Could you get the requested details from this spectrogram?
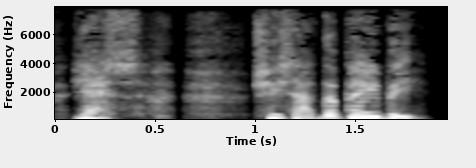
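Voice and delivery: high, elated confirmation; shouted joy. A narrator's reading. Lupin confirming the birth to his friends, mild joyful shout. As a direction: cry it out high, without much volume. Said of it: "shouted Lupin".

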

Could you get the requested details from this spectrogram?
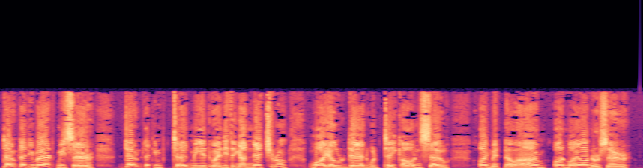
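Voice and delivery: high, loud panicked pleading; quaking with fear. A narrator's reading. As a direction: beg for protection in a very high voice.

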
